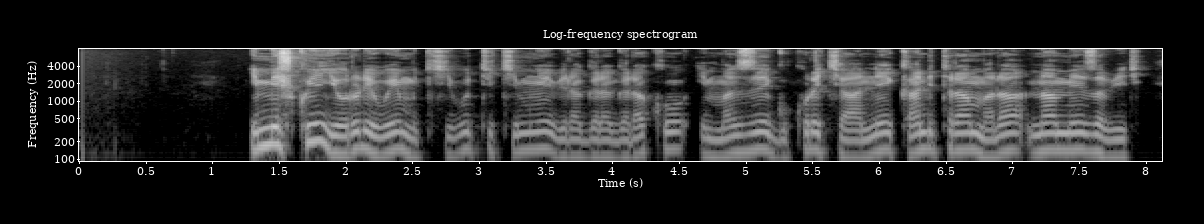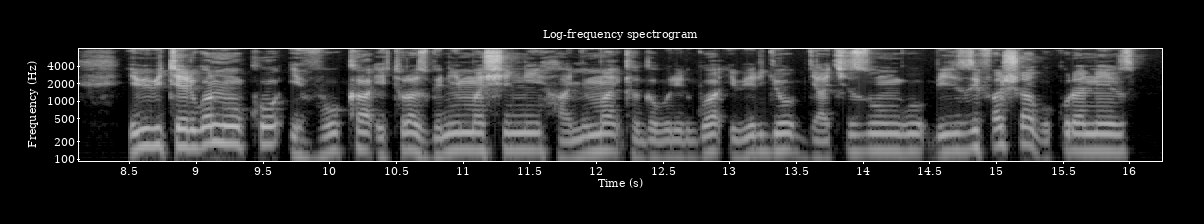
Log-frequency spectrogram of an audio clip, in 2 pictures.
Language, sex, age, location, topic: Kinyarwanda, male, 25-35, Nyagatare, agriculture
